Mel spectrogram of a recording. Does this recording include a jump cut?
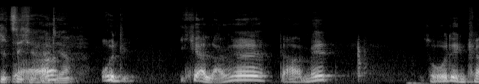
yes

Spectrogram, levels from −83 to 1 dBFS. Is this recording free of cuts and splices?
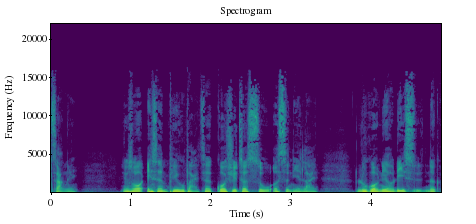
yes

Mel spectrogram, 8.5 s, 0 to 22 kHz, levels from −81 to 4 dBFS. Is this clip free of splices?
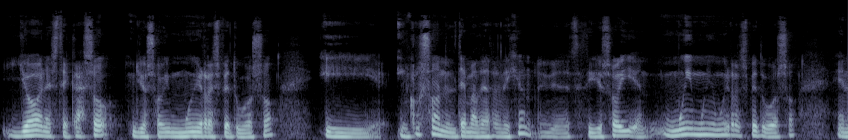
yes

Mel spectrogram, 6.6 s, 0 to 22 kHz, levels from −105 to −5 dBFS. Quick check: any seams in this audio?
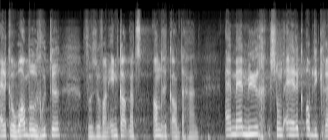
no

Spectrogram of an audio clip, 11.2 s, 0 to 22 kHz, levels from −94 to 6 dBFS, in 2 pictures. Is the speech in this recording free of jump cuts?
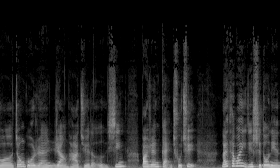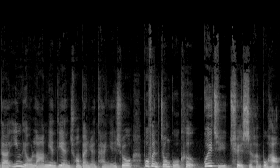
yes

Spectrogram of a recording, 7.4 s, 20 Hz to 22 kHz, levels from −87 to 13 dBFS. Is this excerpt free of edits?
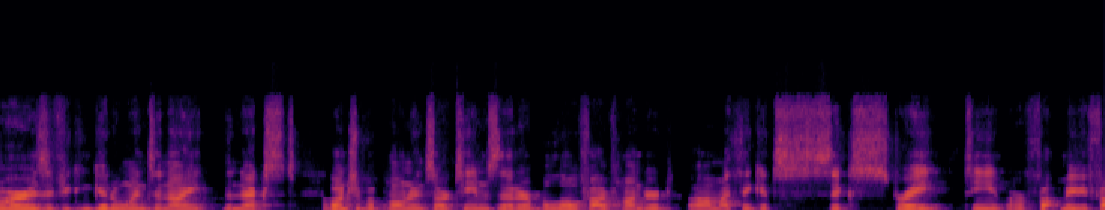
no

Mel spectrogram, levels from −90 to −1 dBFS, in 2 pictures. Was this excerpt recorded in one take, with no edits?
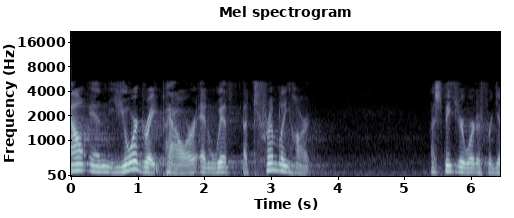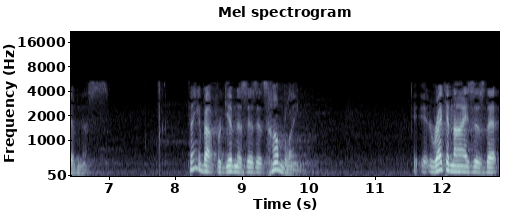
yes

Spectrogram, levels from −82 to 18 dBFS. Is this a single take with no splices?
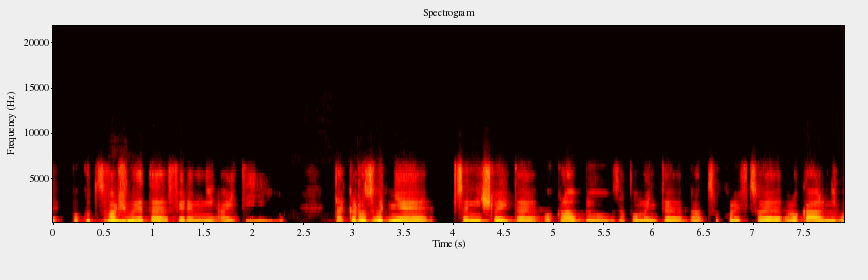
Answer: yes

